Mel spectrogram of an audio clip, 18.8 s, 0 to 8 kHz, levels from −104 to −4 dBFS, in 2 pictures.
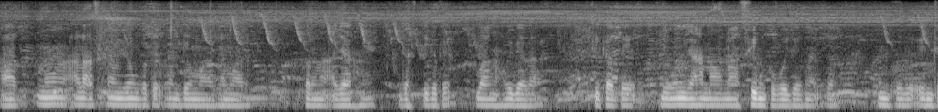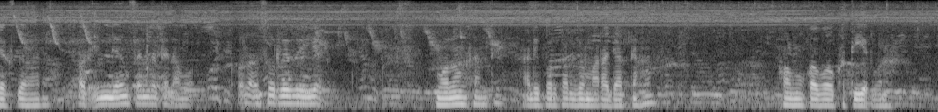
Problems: continuous background conversations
